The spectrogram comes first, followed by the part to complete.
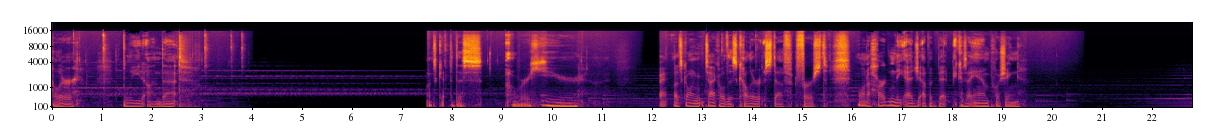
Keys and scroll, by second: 13.3 w.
